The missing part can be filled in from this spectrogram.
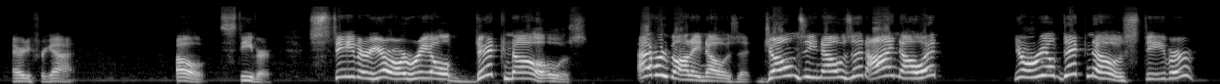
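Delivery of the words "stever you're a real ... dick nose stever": very high, swooping put-on voice with stretched nasal sound. Asked to call someone a dick nose, doing a Jimmy Stewart voice. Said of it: "can you call him a dick nose in your Jimmy Stewart voice?".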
